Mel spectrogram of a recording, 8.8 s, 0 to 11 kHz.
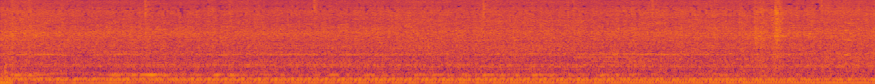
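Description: Jeep Cherokee's 4.0-litre inline-six engine running steadily at low speed as the Jeep creeps forward.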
